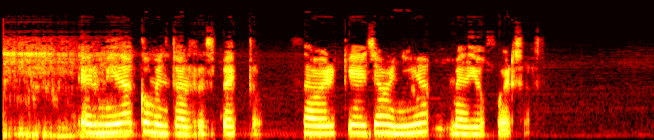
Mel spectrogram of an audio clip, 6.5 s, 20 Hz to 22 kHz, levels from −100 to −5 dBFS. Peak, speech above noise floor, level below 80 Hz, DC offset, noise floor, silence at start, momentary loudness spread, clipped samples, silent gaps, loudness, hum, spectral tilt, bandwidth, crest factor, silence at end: 0 dBFS; 56 dB; -54 dBFS; under 0.1%; -71 dBFS; 0 s; 10 LU; under 0.1%; none; -15 LUFS; none; -4.5 dB/octave; 7.8 kHz; 16 dB; 1.35 s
